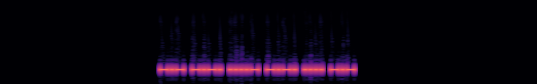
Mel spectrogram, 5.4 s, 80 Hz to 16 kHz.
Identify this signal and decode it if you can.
Morse code, heard as a keyed tone, about 46 wpm, 700 Hz. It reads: KC4CHK
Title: USA Call Signs - 6 Characters - 45wpm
